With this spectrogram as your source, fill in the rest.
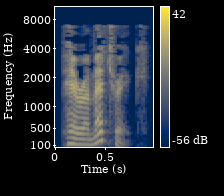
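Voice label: "parametric", British English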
